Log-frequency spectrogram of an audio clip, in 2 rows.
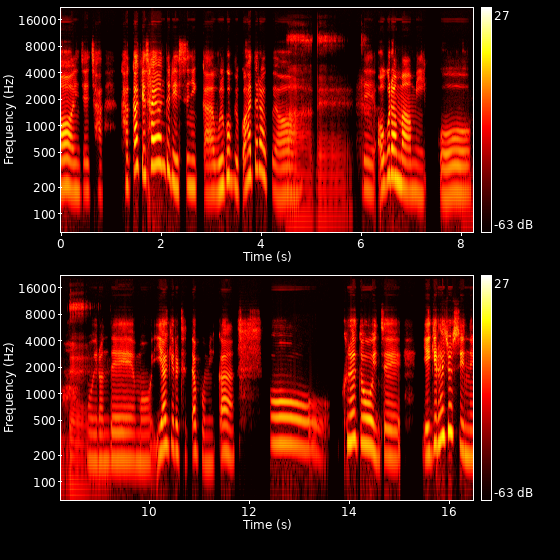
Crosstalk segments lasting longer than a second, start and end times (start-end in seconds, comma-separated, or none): none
